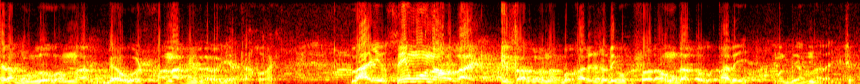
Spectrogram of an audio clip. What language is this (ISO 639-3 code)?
ind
